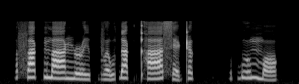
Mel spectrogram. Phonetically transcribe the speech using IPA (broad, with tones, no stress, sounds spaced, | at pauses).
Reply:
f a˦˥ k̚ m aː˧ ŋ ɹ i˨˩ p̚ v ə˨˩˦ w ɗ a˦˥ k̚ t̪ʰ aː˧˥ s e˨˩˨ ʈ ə˦˥ k̚ | ɓ u˧˥ m ɔ˨˩˨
